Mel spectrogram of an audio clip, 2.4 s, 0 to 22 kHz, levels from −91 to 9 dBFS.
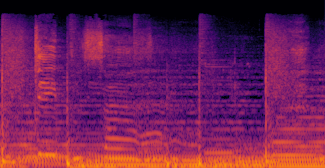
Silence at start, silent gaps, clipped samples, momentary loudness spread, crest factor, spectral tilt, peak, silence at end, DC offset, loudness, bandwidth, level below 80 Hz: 0 s; none; under 0.1%; 2 LU; 12 dB; -5 dB/octave; -8 dBFS; 0 s; under 0.1%; -21 LUFS; 15.5 kHz; -26 dBFS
